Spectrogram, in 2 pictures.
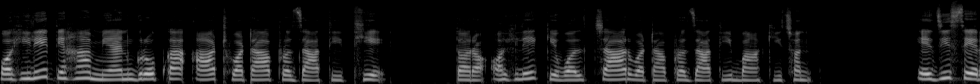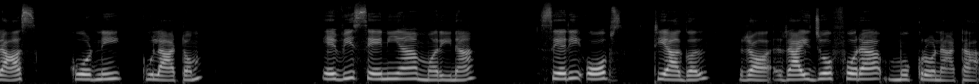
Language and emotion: Nepali, neutral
